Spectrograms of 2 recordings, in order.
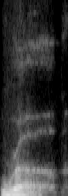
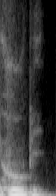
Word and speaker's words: rub: Thankfully, in English, it's only one syllable, rub. The bad news is you want to say hubi.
